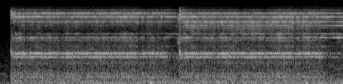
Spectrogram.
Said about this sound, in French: le téléphone a sonné.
